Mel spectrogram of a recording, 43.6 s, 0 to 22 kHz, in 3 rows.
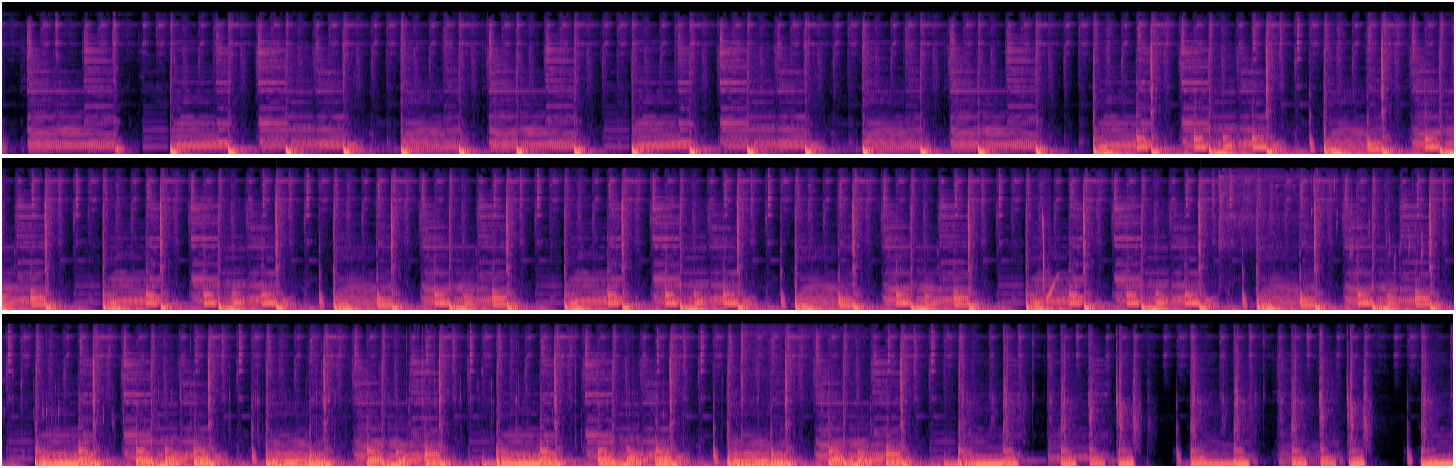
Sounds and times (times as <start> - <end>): Music: 0.0 - 43.5.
